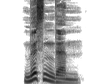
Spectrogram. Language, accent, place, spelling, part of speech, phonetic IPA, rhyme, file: German, Germany, Berlin, müssendem, adjective, [ˈmʏsn̩dəm], -ʏsn̩dəm, De-müssendem.ogg
- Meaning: strong dative masculine/neuter singular of müssend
